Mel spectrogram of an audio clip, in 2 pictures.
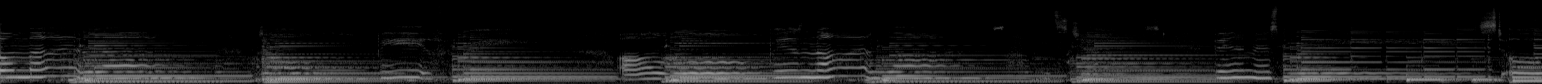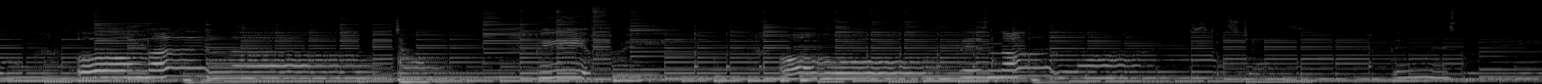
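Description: A woman singing a slow breakdown chorus over an acoustic guitar. Each chord is strummed once and left to ring, with a new chord every second or two.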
